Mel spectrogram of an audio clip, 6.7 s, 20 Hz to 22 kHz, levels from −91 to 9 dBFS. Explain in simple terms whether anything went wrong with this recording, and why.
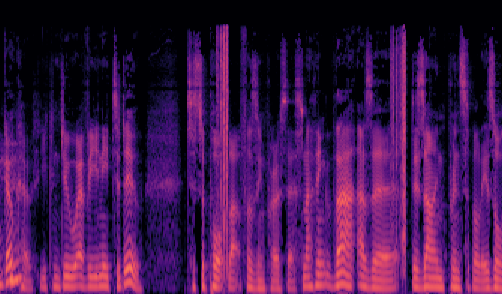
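Two short bursts of scratchy, crackling rustle cut across the speech, each about as loud as the talking: from 2.88 to 3.04 s, between "need to do to" and "that fuzzing process", and from 5.20 to 5.41 s, right after "I think that as". This is cable scratch noise, likely from a worn cable or loose connector being moved.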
